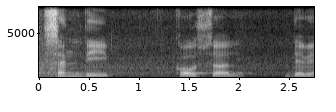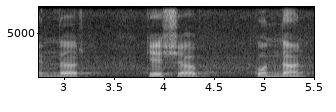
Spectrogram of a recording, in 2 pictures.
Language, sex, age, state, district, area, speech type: Maithili, male, 60+, Bihar, Saharsa, urban, spontaneous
